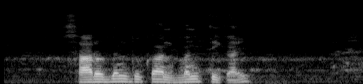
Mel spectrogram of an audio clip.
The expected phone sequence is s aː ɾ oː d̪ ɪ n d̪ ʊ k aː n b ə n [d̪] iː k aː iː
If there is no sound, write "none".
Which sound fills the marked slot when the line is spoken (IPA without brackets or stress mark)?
t̪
